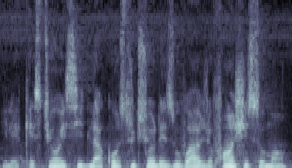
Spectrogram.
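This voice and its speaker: A man's voice: medium pitch, steady tone, fast talker. A man narrating a scripted news report as a reporter.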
